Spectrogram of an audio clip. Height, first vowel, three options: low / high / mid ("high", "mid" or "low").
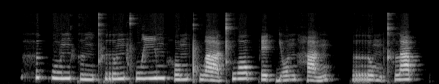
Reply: high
